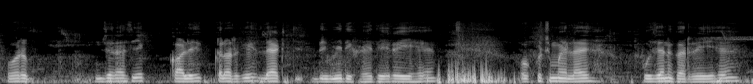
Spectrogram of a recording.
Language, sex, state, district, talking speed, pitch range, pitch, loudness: Hindi, male, Uttar Pradesh, Saharanpur, 150 wpm, 125-145 Hz, 135 Hz, -18 LUFS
